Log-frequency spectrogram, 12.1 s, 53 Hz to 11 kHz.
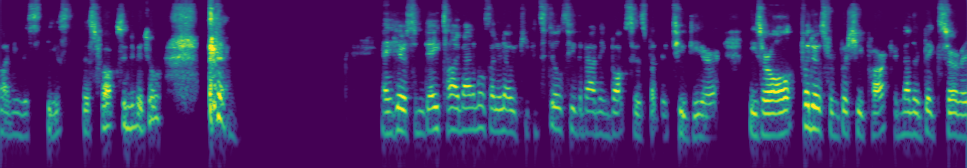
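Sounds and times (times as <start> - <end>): man coughing or sneezing: 2.6 - 3.0.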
